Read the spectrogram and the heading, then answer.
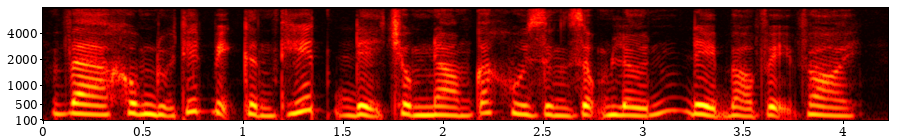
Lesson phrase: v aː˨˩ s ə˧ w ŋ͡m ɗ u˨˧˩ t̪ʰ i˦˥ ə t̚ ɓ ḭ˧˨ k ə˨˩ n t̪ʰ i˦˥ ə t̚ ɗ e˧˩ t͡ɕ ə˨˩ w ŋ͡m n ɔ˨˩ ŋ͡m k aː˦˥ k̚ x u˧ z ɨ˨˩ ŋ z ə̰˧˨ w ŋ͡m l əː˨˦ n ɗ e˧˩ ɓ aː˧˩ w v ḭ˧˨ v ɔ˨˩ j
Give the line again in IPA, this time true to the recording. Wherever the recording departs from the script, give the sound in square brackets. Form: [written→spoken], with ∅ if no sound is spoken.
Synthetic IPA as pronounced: v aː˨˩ [s→x] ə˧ w ŋ͡m ɗ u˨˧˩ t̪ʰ i˦˥ ə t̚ ɓ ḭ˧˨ k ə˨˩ n t̪ʰ i˦˥ ə t̚ ɗ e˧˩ t͡ɕ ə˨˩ w ŋ͡m n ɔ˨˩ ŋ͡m k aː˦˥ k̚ x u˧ z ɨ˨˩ ŋ z ə̰˧˨ w ŋ͡m l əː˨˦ n ɗ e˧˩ ɓ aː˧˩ w v [ḭ˧˨→ḛ˧˨] v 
